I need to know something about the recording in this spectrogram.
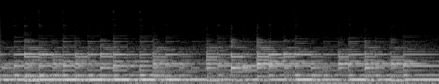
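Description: Gretsch hollow-body electric guitar playing a trill on the D string, frets 5 and 7 (G and A), alternating rapidly and evenly. The notes are kept going by hammer-ons and pull-offs alone, with no fresh pick strokes.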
